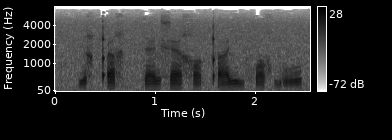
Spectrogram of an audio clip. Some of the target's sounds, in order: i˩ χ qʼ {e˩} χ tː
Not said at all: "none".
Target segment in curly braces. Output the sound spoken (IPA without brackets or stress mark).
e˧˩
